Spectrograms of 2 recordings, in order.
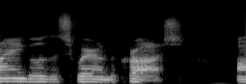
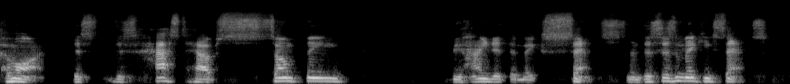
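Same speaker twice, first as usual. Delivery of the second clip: plain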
